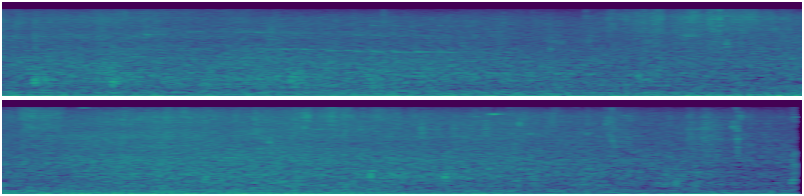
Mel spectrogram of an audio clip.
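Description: Steady street traffic noise: a continuous low rumble with no single event standing out.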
